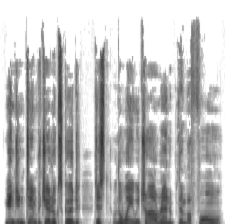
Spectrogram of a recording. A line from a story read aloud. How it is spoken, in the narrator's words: one of the engineering guys on board called out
